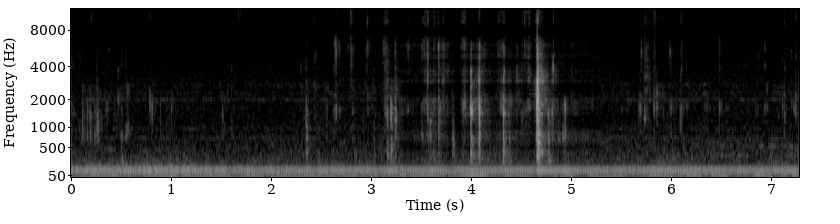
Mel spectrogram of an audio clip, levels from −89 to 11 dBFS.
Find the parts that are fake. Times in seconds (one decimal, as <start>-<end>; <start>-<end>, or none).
3.3-5.3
